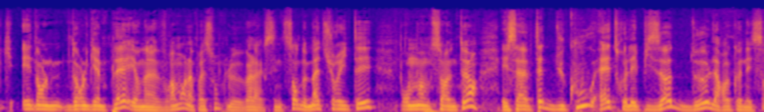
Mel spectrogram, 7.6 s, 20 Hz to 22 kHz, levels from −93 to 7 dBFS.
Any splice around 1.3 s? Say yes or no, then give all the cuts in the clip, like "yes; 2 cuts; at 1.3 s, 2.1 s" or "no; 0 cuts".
no; 0 cuts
